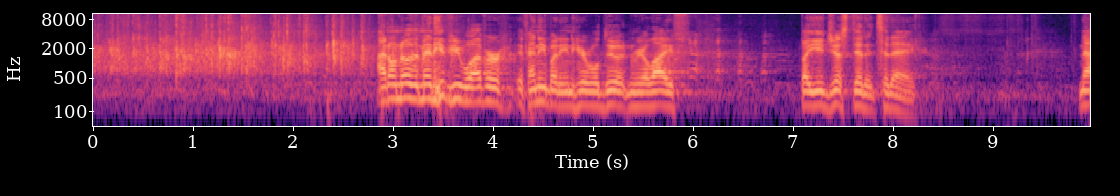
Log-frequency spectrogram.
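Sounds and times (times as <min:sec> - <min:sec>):
large audience applause: 0:00.0 - 0:02.8
speech: 0:02.8 - 0:06.1, 0:07.1 - 0:08.4.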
